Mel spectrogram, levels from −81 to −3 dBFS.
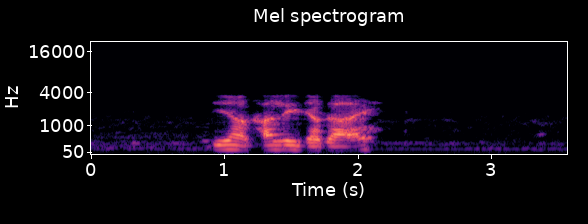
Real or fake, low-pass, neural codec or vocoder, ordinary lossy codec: fake; 3.6 kHz; codec, 16 kHz, 8 kbps, FreqCodec, larger model; Opus, 24 kbps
